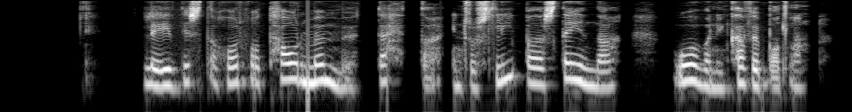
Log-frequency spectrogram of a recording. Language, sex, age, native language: Icelandic, female, 30-39, Icelandic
